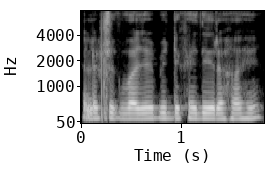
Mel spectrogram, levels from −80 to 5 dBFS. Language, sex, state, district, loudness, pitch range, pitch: Hindi, male, Arunachal Pradesh, Longding, -15 LUFS, 135-140 Hz, 140 Hz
